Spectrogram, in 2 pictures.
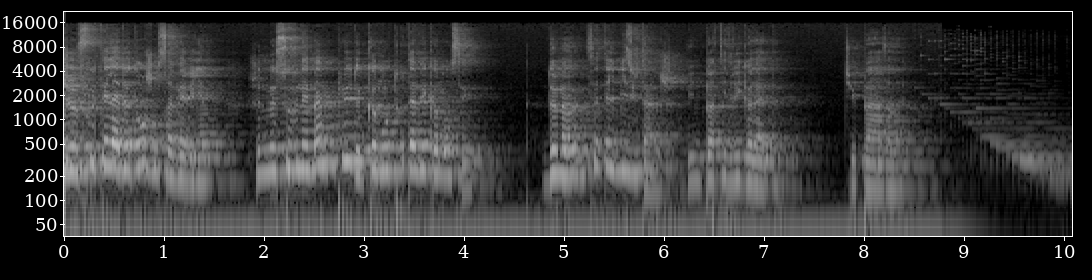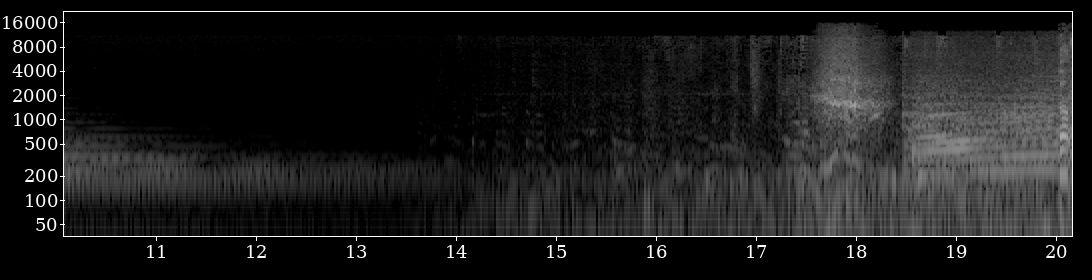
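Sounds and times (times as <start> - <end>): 
speech: 0.0 - 8.6
Porsche sports car tires squealing: 17.5 - 20.1
Porsche sports car engine roaring and revving: 17.6 - 20.1.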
